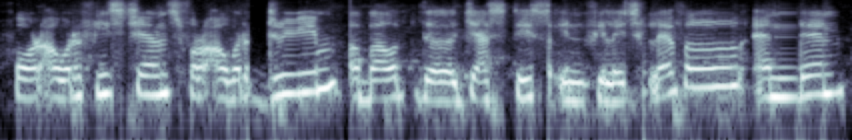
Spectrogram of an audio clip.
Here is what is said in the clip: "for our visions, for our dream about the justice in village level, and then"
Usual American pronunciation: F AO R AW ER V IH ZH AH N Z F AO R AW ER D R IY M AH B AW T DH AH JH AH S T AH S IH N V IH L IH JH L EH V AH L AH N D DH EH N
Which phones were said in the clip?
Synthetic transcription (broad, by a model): F AO R AW ER F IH S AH N S F AO R AW ER D R IY M AH B AW T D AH JH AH S T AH S IH N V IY L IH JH L EH V AH L AH N D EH N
